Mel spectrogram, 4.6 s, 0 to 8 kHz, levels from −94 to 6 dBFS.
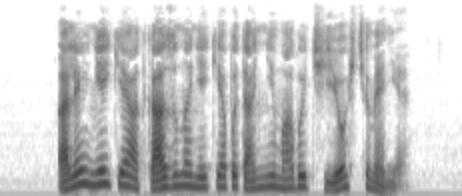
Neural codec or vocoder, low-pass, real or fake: none; 7.2 kHz; real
